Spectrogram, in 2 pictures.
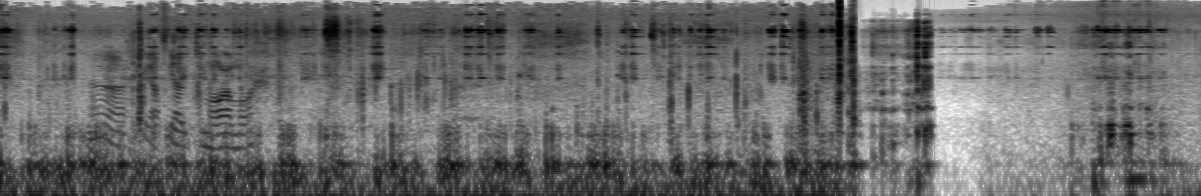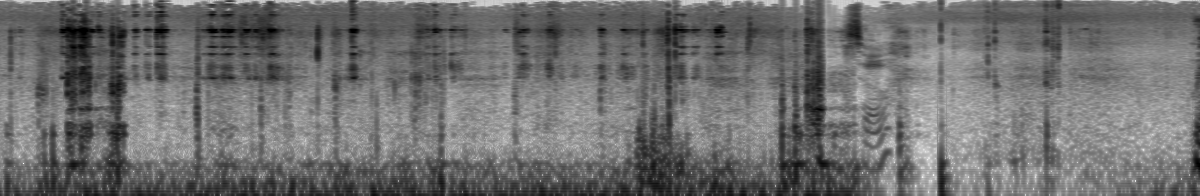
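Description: Footsteps on a mountain trail with clinking and jangling of a running vest's gear, over a heavy low wind rumble on a body-worn camera's microphone. The rumble drops away briefly twice.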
